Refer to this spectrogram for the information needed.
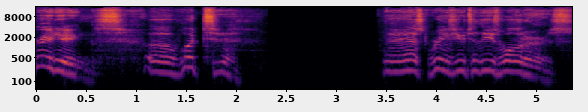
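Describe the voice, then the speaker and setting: A put-on, booming character voice at a middle pitch, fairly slow, with long, frequent pauses. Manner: formal, polite greeting.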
